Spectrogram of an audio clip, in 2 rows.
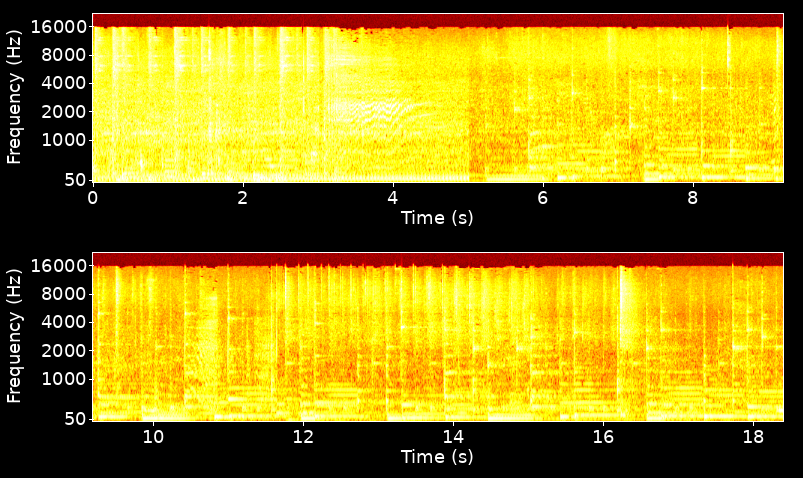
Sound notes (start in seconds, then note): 3.0 door creaking; 6.1 gentle music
